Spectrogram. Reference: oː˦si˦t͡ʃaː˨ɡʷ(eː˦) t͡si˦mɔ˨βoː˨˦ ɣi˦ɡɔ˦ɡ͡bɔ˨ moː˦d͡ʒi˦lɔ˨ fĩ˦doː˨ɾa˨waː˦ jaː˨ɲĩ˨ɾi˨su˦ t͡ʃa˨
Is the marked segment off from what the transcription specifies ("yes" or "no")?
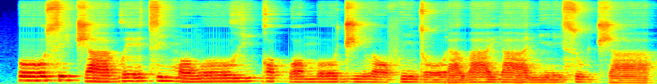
no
